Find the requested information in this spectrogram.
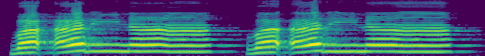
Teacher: آگے وَأَرِنَا، واو زبر وا، حمزہ زبر آ، وَأَ، را زیر ری، وَأَری، نون الف زبر نا، وَأَرِنَا، یہاں پر را کو باریک رکھنی ہے، را کا نیچے زیر ہے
